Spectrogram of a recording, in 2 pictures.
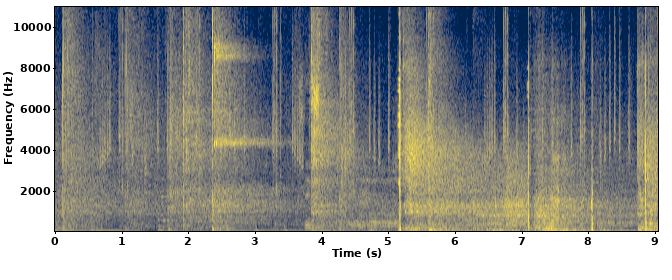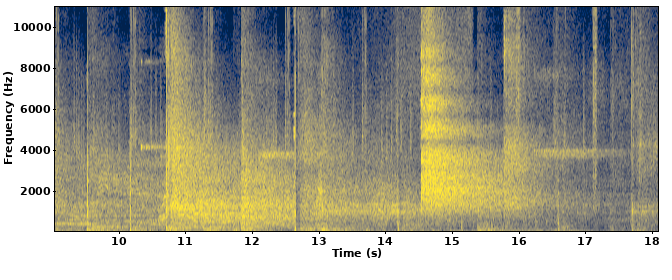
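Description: Volleyballs being served and passed in a gym: repeated sharp slaps of hands and forearms on the ball and thuds of the ball on the wooden floor, ringing in the large hall. Faint voices run underneath, and a few seconds of louder rushing noise come in the middle.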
